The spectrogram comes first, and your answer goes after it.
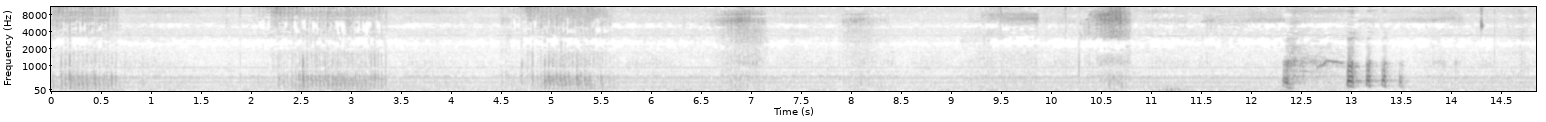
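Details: A male Bengal cat snores in soft, breathy rasps that come roughly every two and a half seconds.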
